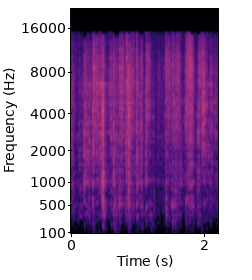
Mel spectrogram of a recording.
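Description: Faint, irregular rustles and light taps of cardstock being handled and pressed down by hand.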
